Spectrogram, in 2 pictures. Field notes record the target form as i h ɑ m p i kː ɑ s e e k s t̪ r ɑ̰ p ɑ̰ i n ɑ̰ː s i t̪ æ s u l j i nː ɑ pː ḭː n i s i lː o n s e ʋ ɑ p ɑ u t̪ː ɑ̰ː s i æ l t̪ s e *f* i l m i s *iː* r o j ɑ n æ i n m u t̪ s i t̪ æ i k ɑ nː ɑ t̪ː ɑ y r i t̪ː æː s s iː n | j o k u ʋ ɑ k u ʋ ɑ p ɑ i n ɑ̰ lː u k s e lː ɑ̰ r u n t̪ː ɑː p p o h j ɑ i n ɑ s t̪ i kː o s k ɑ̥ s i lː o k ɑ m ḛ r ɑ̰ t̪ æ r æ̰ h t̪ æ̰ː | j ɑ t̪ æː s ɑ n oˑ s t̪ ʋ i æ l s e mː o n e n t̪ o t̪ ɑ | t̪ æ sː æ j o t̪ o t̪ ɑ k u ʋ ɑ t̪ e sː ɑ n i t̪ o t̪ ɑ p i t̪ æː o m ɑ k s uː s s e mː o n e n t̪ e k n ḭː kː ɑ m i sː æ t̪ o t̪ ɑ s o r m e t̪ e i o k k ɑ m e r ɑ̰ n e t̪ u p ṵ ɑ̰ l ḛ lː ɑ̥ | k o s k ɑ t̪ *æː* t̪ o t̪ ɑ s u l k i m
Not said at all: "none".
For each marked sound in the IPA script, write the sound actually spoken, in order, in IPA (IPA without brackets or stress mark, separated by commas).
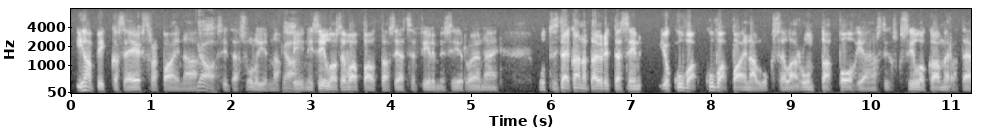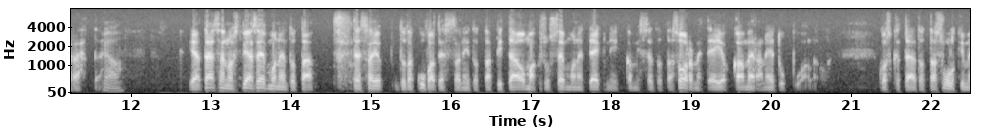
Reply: f, iː, æː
